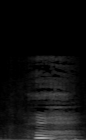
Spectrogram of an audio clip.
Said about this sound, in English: Oh my goodness, sorry. I'm already yawning because it's like a little after midnight and I'm supposed to be sleeping.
